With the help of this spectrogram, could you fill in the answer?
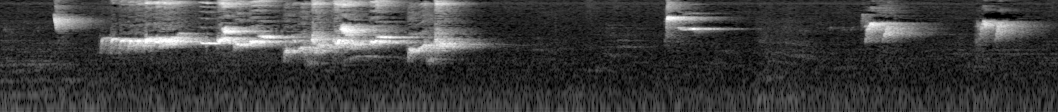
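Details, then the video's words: White-rumped shama of the Aceh type, singing a relaxed, full repertoire: loud rich warbled phrases around one to three seconds, sliding notes, then after a pause three short separate whistled notes spaced about a second apart. "Murai Aceh - SMBF # Sidqi Bongkar Isian santai"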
